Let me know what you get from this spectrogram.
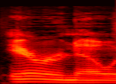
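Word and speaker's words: errno: low level functions all set this thing called error no it's spelled like this okay e-r-r-n-o and this little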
